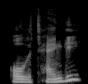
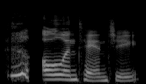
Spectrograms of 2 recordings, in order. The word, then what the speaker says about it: Olentangy: mangle it 3 times, is it Olatangi? Do you know what I'm talking about? Olatangi? Olentangy. Olentangy. Olentangy. That is not how it's spelled.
